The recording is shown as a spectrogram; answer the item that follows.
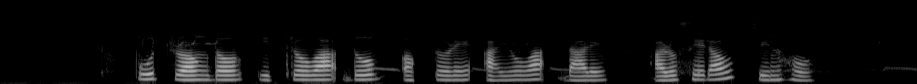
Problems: none marked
